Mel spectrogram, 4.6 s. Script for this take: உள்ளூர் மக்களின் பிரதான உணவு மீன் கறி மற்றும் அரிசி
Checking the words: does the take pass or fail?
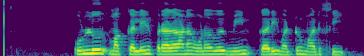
pass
